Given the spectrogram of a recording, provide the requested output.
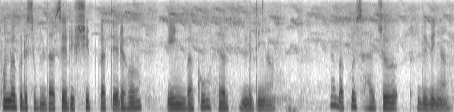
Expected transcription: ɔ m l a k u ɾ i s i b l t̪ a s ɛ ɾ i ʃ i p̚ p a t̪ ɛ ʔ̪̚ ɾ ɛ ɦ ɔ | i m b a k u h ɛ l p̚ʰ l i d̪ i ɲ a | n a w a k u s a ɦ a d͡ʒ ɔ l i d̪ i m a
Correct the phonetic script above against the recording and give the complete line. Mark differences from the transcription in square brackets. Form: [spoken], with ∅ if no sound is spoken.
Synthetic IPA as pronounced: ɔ m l a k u ɾ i s i b l [d̪] a s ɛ ɾ i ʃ i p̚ [k] a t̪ ɛ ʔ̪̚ ɾ ɛ ɦ ɔ | i [ɲ] b a k u h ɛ l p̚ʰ l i d̪ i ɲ a | n a [b] a k u s a ɦ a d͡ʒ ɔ l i d̪ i [ɲ] a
